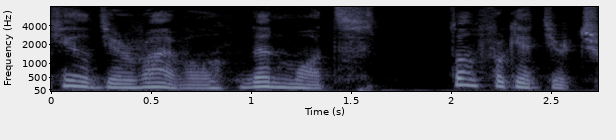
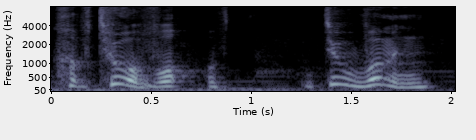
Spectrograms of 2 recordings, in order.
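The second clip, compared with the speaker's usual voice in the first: frightened pleading; 5 semitones higher, 4 dB louder than usual. Acted. Frightened soldier breaking down.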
